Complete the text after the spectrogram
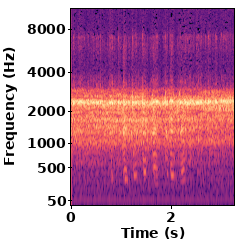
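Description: A man speaks briefly over a crackling radio.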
